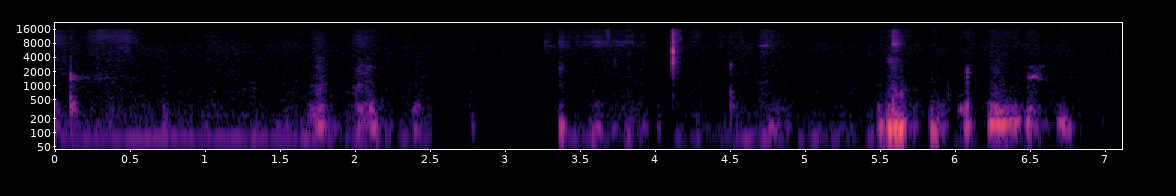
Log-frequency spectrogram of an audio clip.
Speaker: Damn, can y'all hear that? That was my stomach. That was not thunder.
